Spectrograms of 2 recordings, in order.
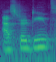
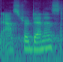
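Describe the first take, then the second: First: It ends in a short 'deenst' sound. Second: It ends like the English word dentist. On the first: The speaker calls it right. "I think it's Astrodienst" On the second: The speaker calls it wrong. "I always end up calling it Astrodentist"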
